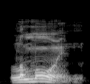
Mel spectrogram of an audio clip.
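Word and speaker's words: Lemoyne: one was his his given name was pierre lemoine l-e-m-o-y-n-e he's better known to us here in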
